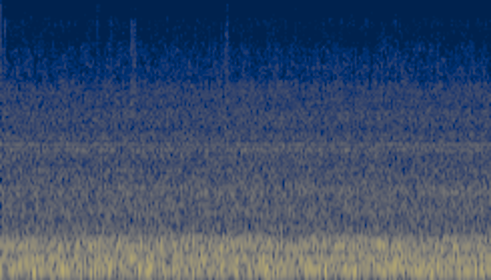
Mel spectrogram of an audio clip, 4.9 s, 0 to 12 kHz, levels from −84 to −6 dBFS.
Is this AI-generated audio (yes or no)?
no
